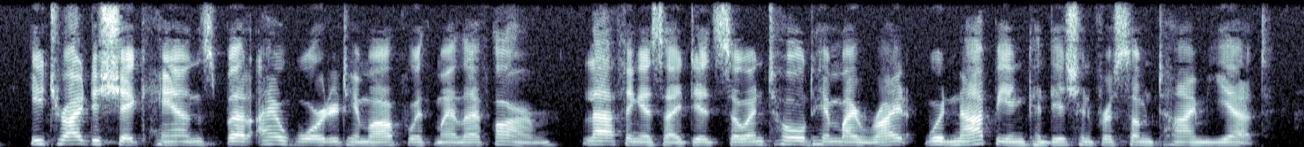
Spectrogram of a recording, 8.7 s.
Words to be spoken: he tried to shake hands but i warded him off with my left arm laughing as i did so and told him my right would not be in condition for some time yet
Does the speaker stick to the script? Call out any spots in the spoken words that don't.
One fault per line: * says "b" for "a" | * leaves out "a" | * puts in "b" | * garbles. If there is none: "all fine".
all fine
